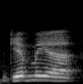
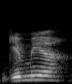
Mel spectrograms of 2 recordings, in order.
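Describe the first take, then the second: No difference in how they are said.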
